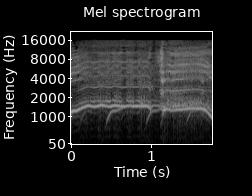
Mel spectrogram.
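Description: An alarm sound effect cut in for a surprise moment: a loud, steady electronic tone with a bright, buzzy edge holds one high pitch, breaking briefly twice with short downward dips before resuming. No voices.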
